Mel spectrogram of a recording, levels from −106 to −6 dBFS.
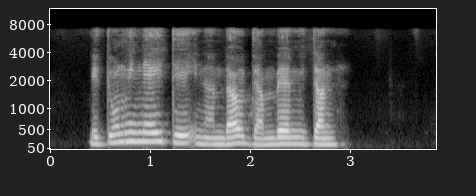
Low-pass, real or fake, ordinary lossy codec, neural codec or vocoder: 7.2 kHz; fake; AAC, 64 kbps; codec, 16 kHz, 1.1 kbps, Voila-Tokenizer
